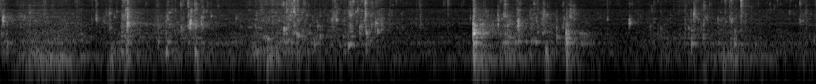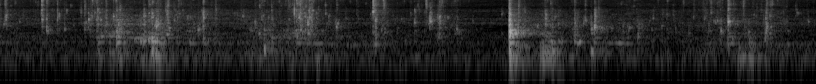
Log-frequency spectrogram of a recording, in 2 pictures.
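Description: A wooden spoon stirring raw meat chunks coated in yogurt in a large metal pot: irregular wet squelching and slapping, with a few sharp knocks of the spoon against the pot, loudest about two and a half seconds in and again near seven seconds.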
